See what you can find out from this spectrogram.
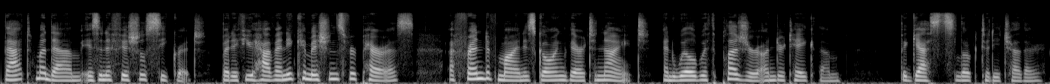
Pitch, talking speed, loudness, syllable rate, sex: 195 Hz, 200 wpm, -19 LUFS, 5.6 syllables/s, female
